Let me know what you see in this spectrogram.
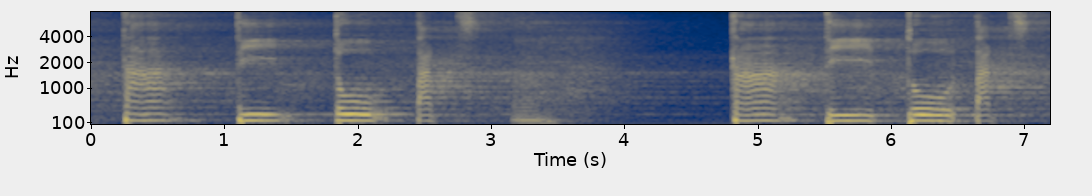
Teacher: harus ditekan, tapi ketika keluar nafasnya banyak karena hames ya. Jangan kelihatan ujung lidahnya, jangan ta ti tu tat.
